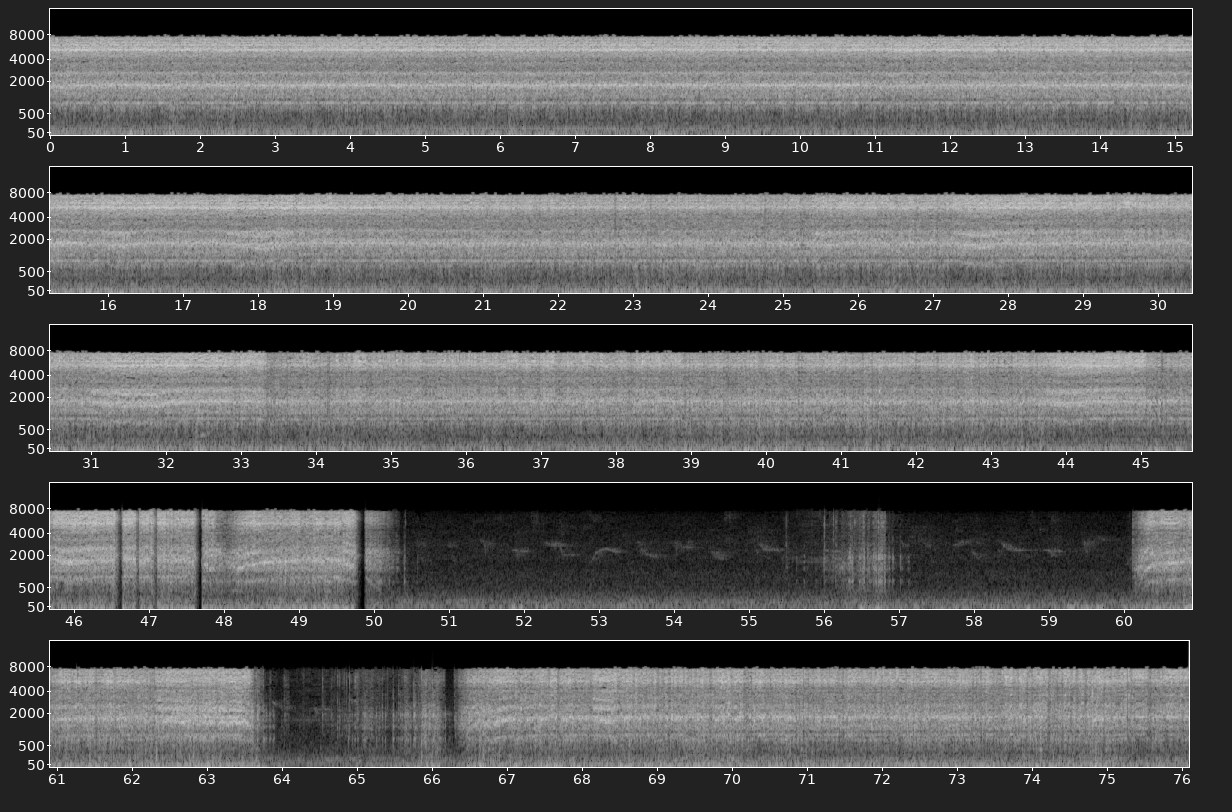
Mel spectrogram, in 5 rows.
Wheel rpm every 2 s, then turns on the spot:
230, 230, 230, 230, 230, 230, 230, 230, 230, 230, 230, 230, 230, 230, 230, 230, 230, 230, 230, 230, 240, 230, 230, 200, 170, 20, 0, 0, 0, 40, 220, 100, 40, 210, 230, 230, 230, 240.
62-64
